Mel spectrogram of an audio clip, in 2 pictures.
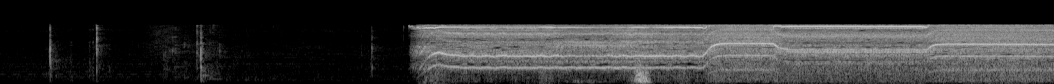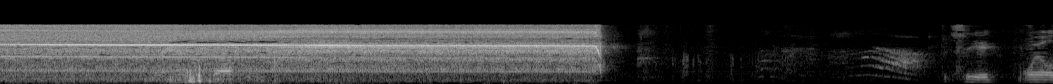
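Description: Drill spinning an oil pump primer to prime a Ford 390 engine: a steady, loud high whine running about twelve seconds, shifting pitch a few times as load changes, between brief clicks before and after.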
